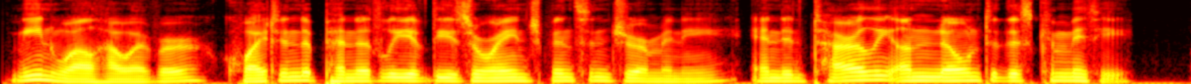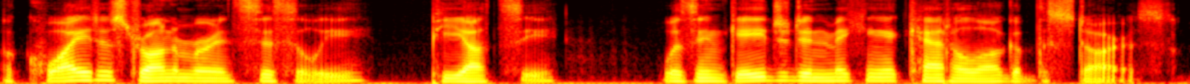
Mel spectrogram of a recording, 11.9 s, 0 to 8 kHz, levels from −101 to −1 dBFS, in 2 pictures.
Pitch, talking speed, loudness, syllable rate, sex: 120 Hz, 150 wpm, -19 LUFS, 5.9 syllables/s, male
